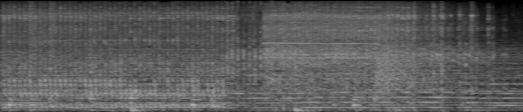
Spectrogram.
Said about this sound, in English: We're through the cement! Okay, great, but we gotta keep drilling.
